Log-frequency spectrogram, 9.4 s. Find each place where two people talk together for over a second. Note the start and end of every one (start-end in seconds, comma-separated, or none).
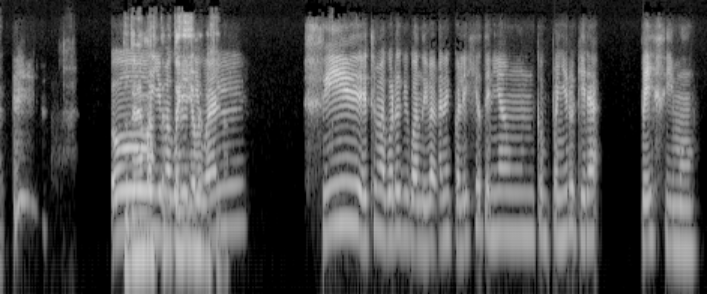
1.6-3.1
